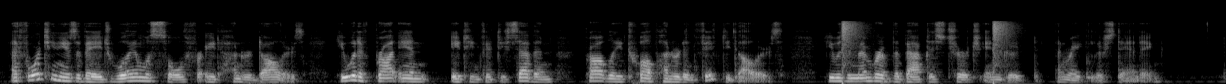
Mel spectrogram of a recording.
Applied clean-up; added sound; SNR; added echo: none; Gunshot, gunfire; 10 dB; reverberation time 0.2 s.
